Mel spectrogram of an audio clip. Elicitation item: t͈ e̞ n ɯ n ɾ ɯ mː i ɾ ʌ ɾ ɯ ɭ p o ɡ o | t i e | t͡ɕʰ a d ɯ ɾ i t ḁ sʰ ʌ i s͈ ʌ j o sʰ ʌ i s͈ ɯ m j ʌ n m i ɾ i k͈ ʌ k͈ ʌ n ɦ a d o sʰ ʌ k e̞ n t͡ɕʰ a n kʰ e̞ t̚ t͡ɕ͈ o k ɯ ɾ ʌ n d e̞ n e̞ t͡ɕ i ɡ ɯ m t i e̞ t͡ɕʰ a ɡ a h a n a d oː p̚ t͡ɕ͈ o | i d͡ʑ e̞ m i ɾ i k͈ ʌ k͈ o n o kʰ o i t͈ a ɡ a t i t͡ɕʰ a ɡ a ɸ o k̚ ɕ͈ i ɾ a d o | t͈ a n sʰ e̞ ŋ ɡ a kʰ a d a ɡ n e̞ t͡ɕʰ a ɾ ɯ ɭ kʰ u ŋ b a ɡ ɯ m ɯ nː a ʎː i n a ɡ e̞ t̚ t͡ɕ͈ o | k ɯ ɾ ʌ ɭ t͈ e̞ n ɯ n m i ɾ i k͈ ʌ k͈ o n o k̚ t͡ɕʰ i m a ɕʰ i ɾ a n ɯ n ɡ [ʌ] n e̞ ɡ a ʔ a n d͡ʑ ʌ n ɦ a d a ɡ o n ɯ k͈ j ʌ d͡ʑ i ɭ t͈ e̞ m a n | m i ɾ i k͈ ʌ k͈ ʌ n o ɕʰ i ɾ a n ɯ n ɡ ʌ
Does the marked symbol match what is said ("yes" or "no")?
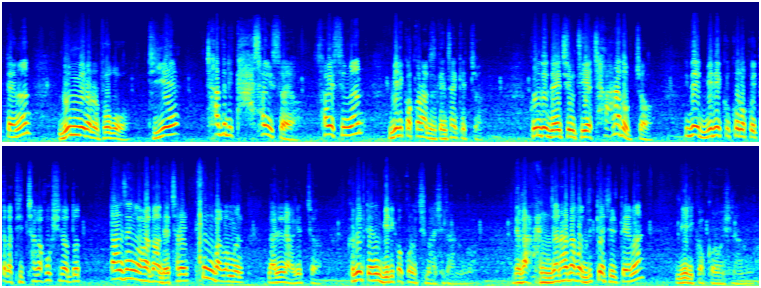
yes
